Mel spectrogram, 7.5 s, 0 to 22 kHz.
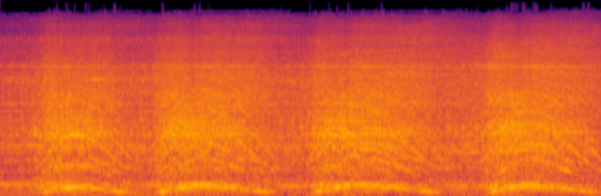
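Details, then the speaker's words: Damaged, non-running Audi Q7 6.0 V12 TDI at first start during teardown: four smooth rev blips back to idle about every two seconds, clean even response; intercooler pipe blowing slightly, no smoke, engine runs fine. "right nice it's alive"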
